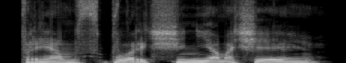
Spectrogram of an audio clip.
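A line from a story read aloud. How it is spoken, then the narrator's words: Displeased growl. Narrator (Russian): Недовольно рыкнул Зоул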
